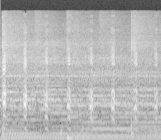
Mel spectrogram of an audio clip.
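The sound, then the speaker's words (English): An AI-generated clip: a duck quacks in a rapid, steady series of about eight short, nasal calls over a continuous low rumbling drone. No voices are heard. “If it's a roar, the duck is always in it.”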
